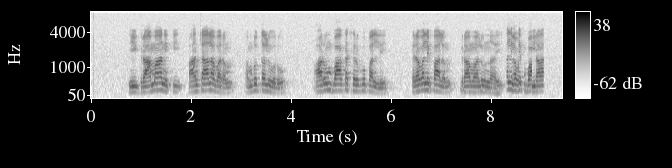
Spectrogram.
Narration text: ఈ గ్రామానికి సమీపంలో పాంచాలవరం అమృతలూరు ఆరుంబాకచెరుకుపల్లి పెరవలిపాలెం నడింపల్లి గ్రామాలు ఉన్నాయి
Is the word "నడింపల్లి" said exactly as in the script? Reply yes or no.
no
